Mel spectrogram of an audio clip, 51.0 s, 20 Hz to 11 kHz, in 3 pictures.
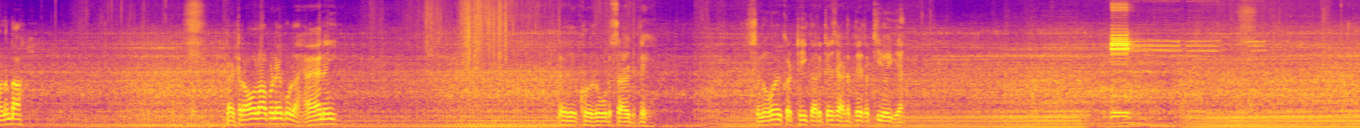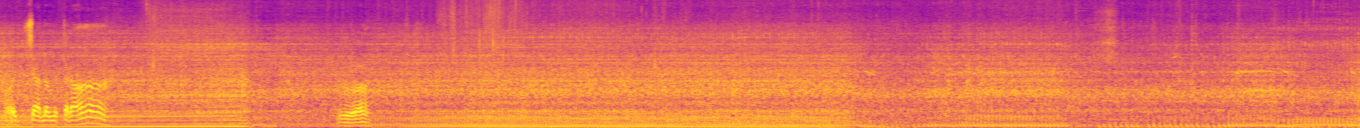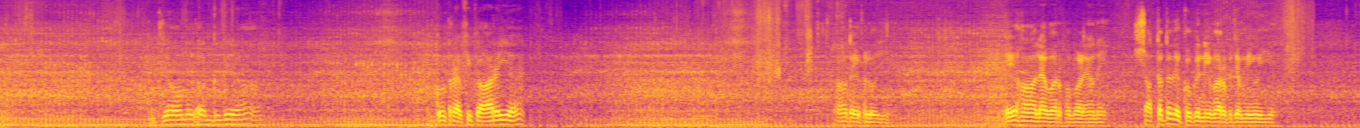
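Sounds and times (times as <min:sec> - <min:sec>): motorcycle engine running: 0:08.7 - 0:19.2
man talking: 0:46.6 - 0:50.0.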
